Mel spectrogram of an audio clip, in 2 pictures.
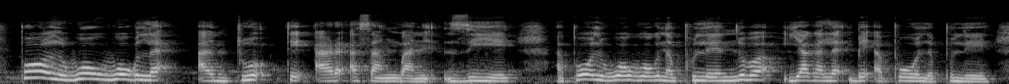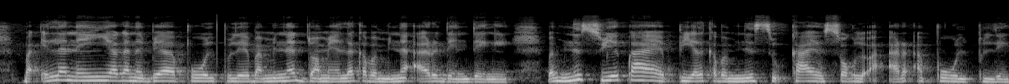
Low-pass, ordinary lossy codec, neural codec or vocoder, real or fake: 10.8 kHz; Opus, 24 kbps; none; real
